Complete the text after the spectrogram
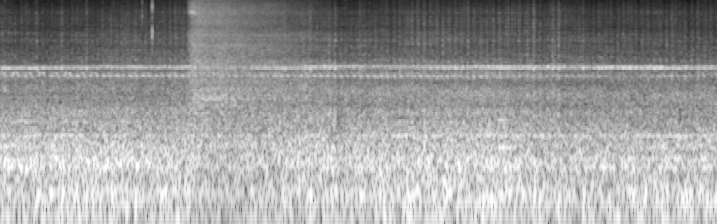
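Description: A diesel locomotive engine rumbles steadily close by.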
